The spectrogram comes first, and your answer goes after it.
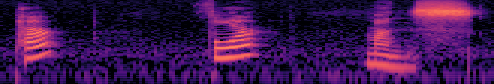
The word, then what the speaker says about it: performance: performance. 발음해 볼게요. performance. 한 번 더 해볼게요. 여기 부분에 제일 큰 강세가 들어갑니다.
